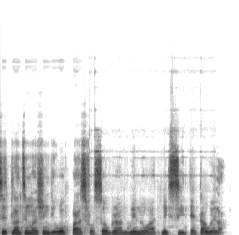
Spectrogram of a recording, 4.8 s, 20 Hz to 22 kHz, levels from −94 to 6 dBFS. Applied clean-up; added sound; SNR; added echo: neural mask model DeepFilterNet 3.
